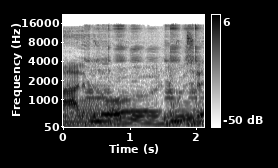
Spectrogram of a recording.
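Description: A man singing a slow, chant-like Ethiopian hymn in long, gliding held notes, accompanying himself on the begena, the large Ethiopian lyre, whose plucked low strings sound under the voice.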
